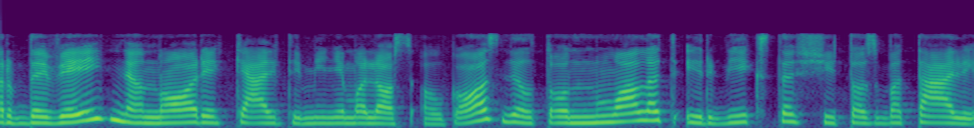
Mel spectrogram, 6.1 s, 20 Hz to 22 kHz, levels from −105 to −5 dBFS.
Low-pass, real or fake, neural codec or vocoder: 7.2 kHz; fake; codec, 16 kHz, 2 kbps, FunCodec, trained on LibriTTS, 25 frames a second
